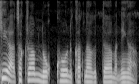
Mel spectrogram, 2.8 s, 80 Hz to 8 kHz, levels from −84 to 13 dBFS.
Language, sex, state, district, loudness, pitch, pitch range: Garo, male, Meghalaya, West Garo Hills, -14 LUFS, 140 Hz, 135-175 Hz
